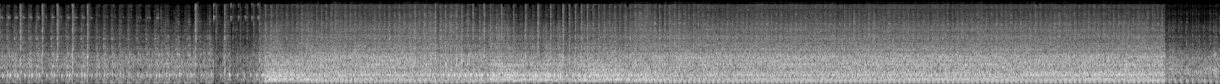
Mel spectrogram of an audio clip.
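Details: Old lawnmower single-cylinder running on Everclear, restarted warm after running out of gasoline, throttle unchanged: pull-start catches, then busy, slightly uneven chatter holds steady; running lean and needed a little choke (too much choke also stalls it).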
